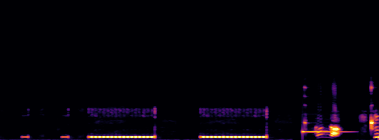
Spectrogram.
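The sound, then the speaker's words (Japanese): Telephone call being placed: two short beeps, then two trilling rings of the line with a gap between them, followed by a voice and a steady tone. “早速お電話しましょう”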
